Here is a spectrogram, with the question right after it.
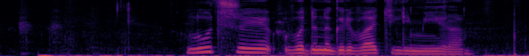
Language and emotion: Russian, neutral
